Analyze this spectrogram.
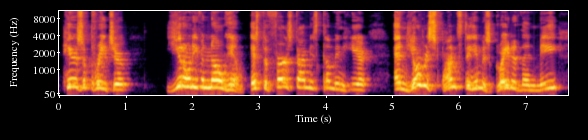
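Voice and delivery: high-pitched wounded reproach to the congregation; hurt indignation. Retold or imitated. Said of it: "I got emotional about it".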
